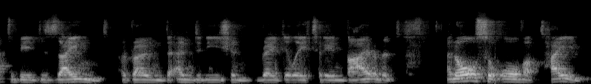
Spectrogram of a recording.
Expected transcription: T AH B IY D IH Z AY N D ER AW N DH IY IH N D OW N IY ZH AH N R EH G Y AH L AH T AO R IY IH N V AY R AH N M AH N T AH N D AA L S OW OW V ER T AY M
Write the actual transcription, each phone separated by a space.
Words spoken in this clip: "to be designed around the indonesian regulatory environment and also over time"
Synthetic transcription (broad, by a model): T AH B IY D IH Z AY N D ER AW N DH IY IH N D OW N IY ZH AH N R EH G Y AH L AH T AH R IY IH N V AY R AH N M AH N T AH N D AA L S OW OW V ER T AY M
